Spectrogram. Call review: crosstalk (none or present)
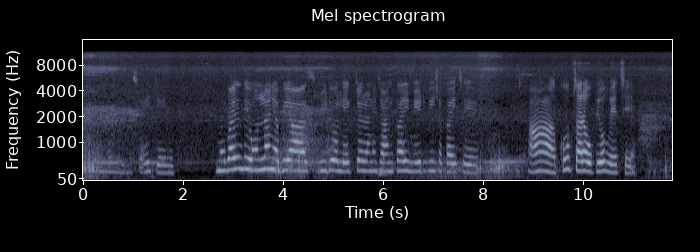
none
